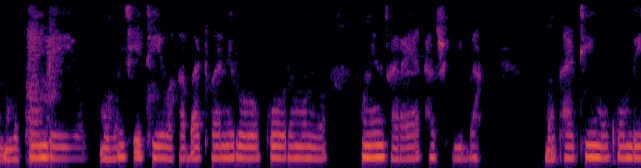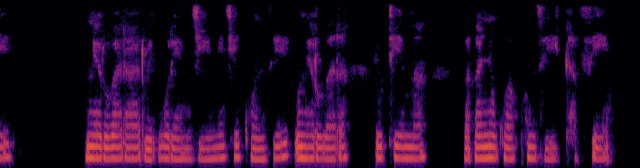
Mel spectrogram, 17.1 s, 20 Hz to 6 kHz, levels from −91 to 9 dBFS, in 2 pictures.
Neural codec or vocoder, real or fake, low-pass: none; real; 5.4 kHz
